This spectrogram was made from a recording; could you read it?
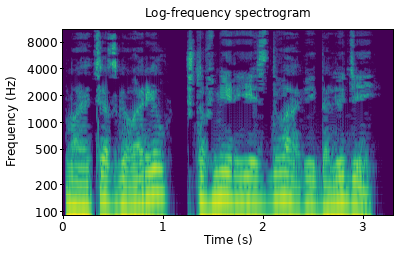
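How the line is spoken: Hoarse whisper. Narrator (Russian): хрипло прошептал Каладин

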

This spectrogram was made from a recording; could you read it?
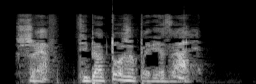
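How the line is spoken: Hissing. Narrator (Russian): прошипел Отто

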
